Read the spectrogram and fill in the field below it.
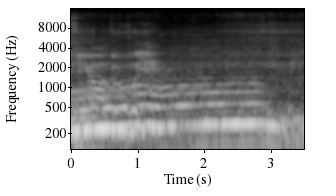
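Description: A stunt motorcycle engine holds a loud, steady whining drone with slight pitch swells as the rider spins a circle wheelie at a stunt show in Orvault in 2018, close and continuous.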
